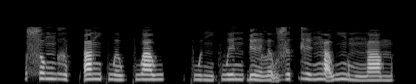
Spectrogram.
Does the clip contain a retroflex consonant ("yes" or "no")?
no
